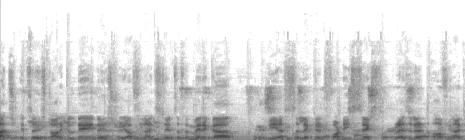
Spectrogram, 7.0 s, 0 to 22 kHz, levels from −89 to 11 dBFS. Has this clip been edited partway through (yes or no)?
no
